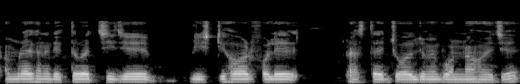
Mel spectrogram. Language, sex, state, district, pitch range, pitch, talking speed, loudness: Bengali, male, West Bengal, North 24 Parganas, 115-125 Hz, 120 Hz, 150 wpm, -18 LUFS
